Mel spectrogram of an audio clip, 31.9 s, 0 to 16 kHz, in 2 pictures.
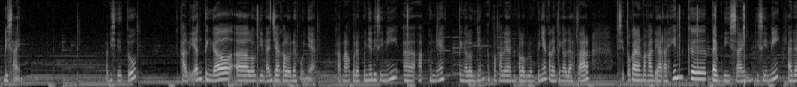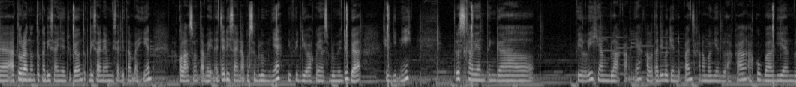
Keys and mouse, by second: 5.1 click, 8.1 click, 13.5 click, 17.3 click, 20.8 click, 22.8 click, 23.6 click, 25.3 click, 31.3 click.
